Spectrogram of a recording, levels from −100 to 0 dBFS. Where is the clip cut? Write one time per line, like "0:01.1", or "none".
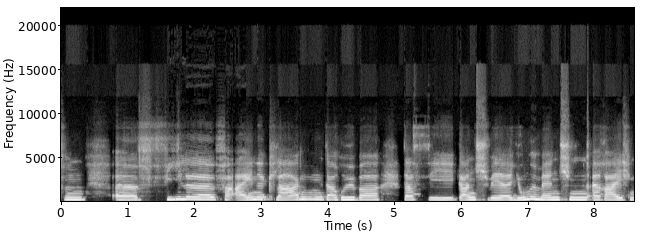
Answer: none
